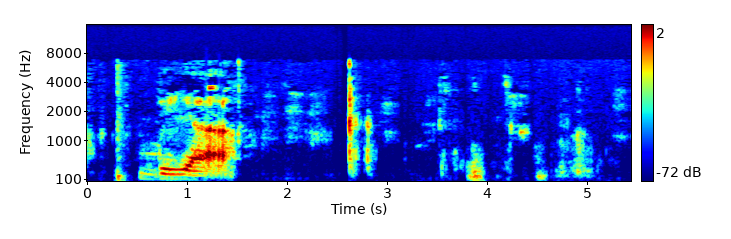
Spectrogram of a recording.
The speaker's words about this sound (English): Sorry, I heard one of our dogs upstairs going nuts. I'm trying to figure out the littlest one. She's the loudest one.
